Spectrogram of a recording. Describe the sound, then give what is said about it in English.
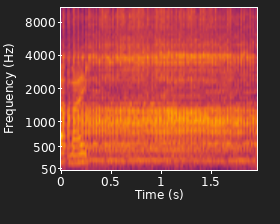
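A spinning prize wheel in a game: a rapid, steady stream of ratcheting clicks that continues throughout, with talk over it. “Spin the wheel”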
